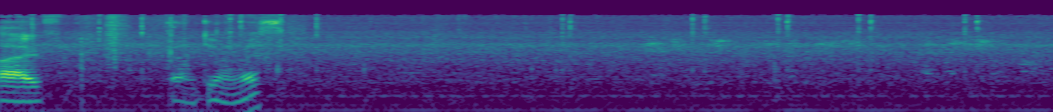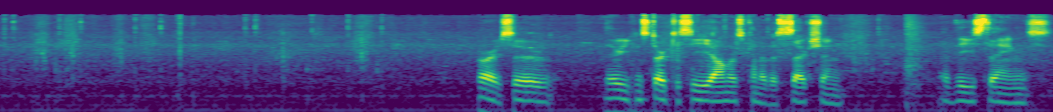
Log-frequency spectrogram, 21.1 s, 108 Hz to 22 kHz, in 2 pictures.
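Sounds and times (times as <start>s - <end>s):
low hum and hiss: 0.0s - 21.0s
computer mouse clicks: 0.2s - 3.3s, 5.6s - 5.8s, 6.9s - 8.0s, 10.6s - 14.5s.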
